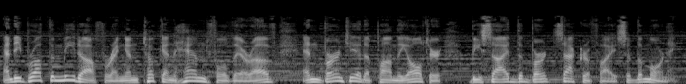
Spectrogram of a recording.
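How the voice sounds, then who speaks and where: A man narrating scripture in a steady, solemn, measured reading. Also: lowish voice. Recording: narration over clear music bed. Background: music.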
